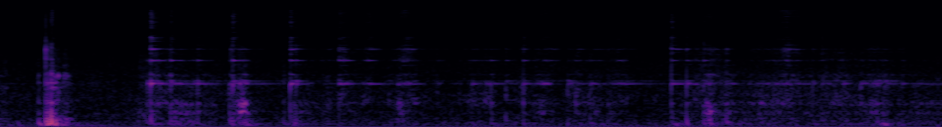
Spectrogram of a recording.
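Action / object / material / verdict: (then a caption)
tap / aluminium aerosol can / aluminium / none. Long pink-white press-on nails on both hands tap the lower body of an upright white aluminium aerosol deodorant spray can, a hollow metal can standing on a wooden table. About nine quick, light clicks of varying strength are heard, each with a short, dull metallic tick that dies away almost at once, over a faint steady high tone.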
